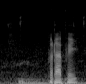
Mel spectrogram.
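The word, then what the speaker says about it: Bravil: 부르마였나? 아니지. 브라빌. 항상 난 이걸 왜 부르마라고 읽을까?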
